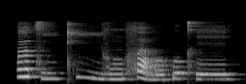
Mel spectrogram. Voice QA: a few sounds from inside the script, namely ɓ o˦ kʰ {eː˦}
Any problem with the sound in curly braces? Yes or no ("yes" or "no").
no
